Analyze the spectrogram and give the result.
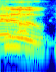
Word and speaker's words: Koo: Is that how you say Koo. – It? – Koo. Yeah, Koo. Not Yo.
